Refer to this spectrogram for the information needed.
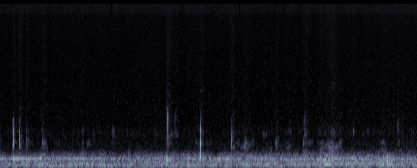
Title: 从饥饿到饱食到腹胀到拉粑粑的全过程，饥饿腹鸣音片段From Hunger to Overfull | Real Stomach Growls, Bloating & Digestive Journey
